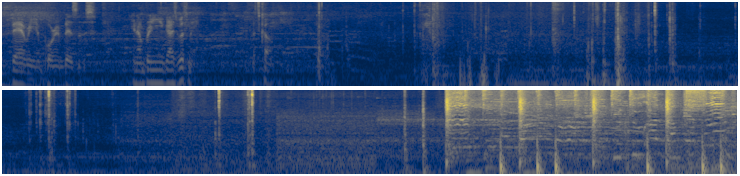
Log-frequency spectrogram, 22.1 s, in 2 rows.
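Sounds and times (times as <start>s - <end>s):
car engine idling: 7.6s - 22.0s
clicks and knocks from controls: 14.2s - 15.2s
hip-hop music with beat: 17.2s - 22.0s.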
